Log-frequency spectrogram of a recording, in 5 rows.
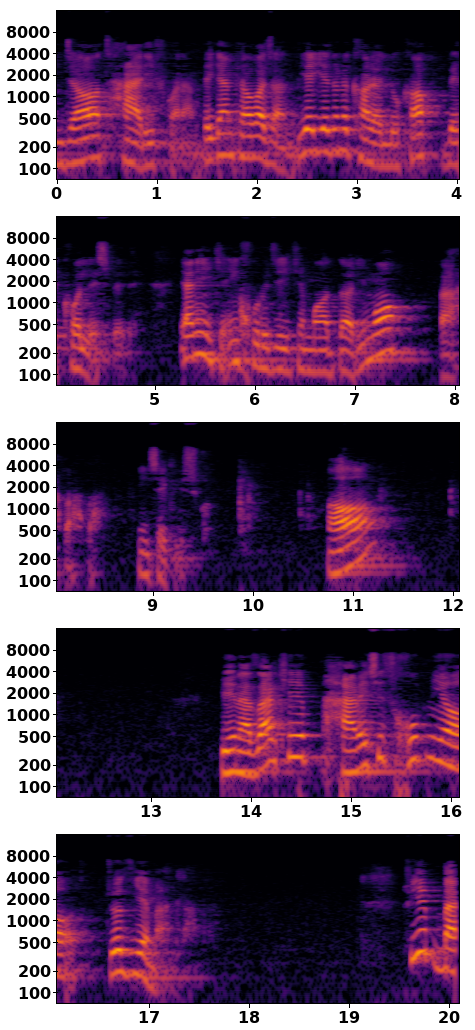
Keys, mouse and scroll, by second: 7.3 scroll down 1, 7.9 scroll up 1, 10.5 v, 10.8 click, 11.7 ctrl+d, 18.9-20.1 drag.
